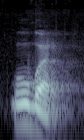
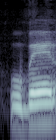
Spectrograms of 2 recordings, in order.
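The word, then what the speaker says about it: Uber: पे जाना है आपको, ऊबर। हाँ, ये बहुत से लोग उबेर उबेर करते हैं, मैंने सुना हूं, वो गलत प्रोनाउंसिएशन है, ऊबर।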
